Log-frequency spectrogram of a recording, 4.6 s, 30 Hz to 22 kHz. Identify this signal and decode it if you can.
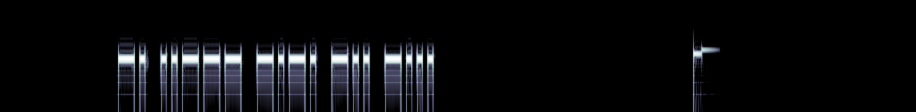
Morse code, heard as a keyed tone, about 44 wpm, 690 Hz. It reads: N2CDB
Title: USA Call Signs Repeated 2x 45wpm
